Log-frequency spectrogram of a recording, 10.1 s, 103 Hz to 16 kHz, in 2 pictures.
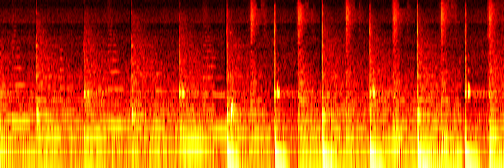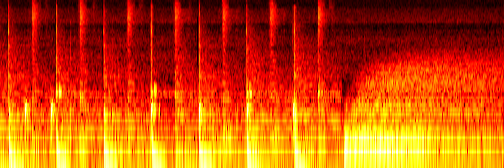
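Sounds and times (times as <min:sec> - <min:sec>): quiz countdown music: 0:00.0 - 0:10.0.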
